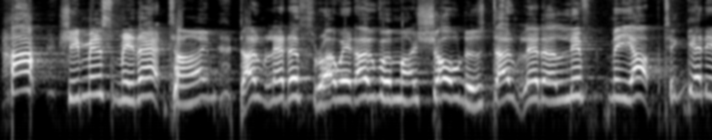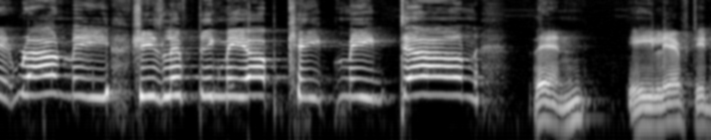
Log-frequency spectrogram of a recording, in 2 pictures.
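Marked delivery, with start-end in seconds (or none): 0.0-11.9 high, loud panicked shrieks; terrified screaming. Acted. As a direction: scream as the ghost comes closer. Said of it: "screams out".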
